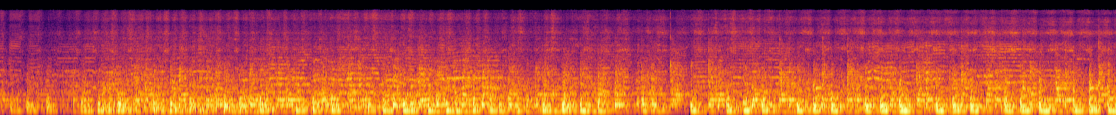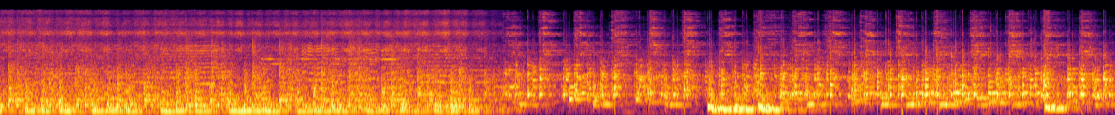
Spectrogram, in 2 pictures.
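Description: Procession music: drumming with held instrument notes. About two-thirds of the way through it changes to sharp, rapid stick strokes on chenda drums.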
